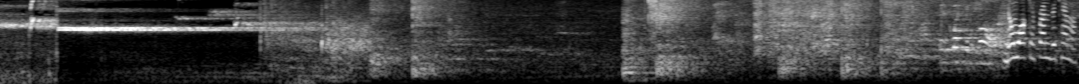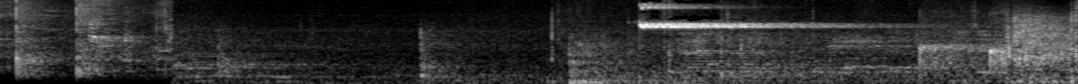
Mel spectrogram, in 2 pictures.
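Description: Basketball game sounds in a large gym: the ball bouncing on the hardwood court, scattered knocks and indistinct voices of players, all echoing in the hall.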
